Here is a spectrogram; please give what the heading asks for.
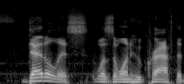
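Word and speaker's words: Daedalus: I don't know why Datalus came.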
